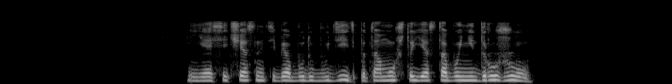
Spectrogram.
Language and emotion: Russian, angry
